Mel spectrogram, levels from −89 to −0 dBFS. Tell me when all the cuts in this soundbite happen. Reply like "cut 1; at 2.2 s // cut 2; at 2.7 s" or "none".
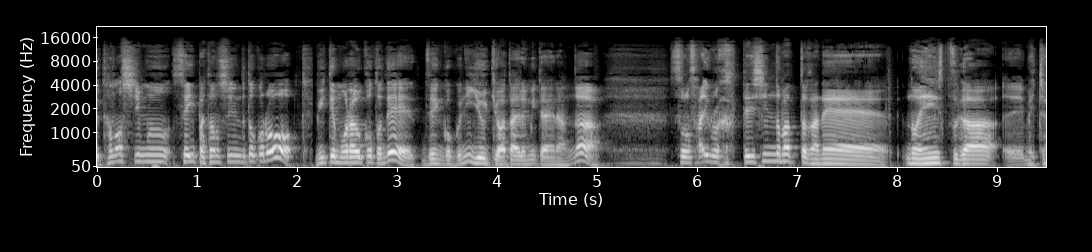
cut 1; at 2.2 s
